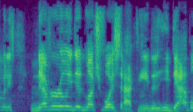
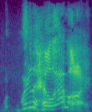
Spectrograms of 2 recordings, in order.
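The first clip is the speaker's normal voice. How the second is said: bewildered; 6 semitones higher than usual. Pretend. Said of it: "There's Bumper Robinson just like".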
